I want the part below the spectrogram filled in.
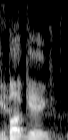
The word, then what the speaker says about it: Buttigieg: It looks like Butt Guy. – It's Butt Gig.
